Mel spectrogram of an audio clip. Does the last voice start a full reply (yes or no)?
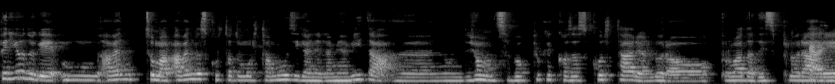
no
